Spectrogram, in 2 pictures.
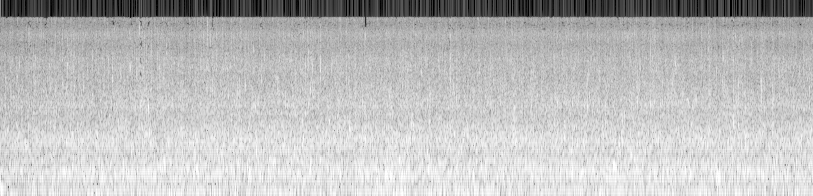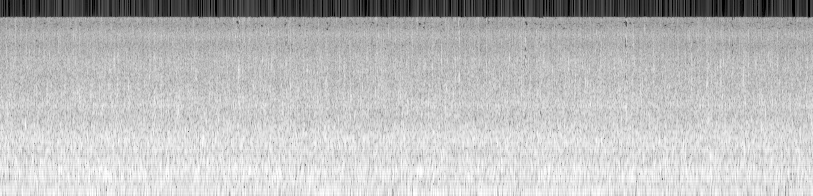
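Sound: river water flowing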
